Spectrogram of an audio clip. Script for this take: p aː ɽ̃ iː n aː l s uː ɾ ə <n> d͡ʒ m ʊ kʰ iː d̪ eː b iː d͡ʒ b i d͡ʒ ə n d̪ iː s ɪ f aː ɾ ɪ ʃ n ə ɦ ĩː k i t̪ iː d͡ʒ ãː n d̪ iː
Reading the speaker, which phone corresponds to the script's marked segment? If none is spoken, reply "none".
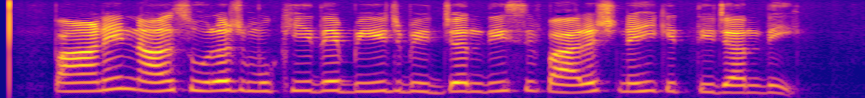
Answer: none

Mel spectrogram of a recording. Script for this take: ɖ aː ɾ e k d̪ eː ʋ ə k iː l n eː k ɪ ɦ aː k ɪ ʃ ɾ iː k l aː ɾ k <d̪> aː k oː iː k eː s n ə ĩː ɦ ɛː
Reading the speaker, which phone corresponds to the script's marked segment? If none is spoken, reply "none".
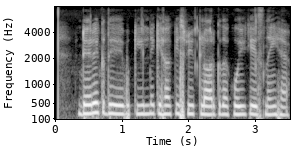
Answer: d̪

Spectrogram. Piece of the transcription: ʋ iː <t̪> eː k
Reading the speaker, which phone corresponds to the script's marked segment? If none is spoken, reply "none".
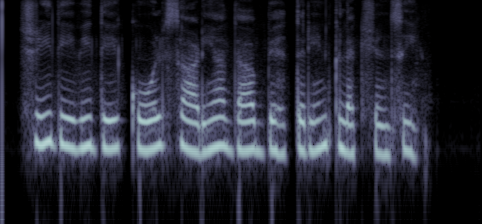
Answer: d̪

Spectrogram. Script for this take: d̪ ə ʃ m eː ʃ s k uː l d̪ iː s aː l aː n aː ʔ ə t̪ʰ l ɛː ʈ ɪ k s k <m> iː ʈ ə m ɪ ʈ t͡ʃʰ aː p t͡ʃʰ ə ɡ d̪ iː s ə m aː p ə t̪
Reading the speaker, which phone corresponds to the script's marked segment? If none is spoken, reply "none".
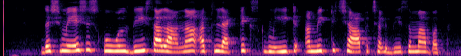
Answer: m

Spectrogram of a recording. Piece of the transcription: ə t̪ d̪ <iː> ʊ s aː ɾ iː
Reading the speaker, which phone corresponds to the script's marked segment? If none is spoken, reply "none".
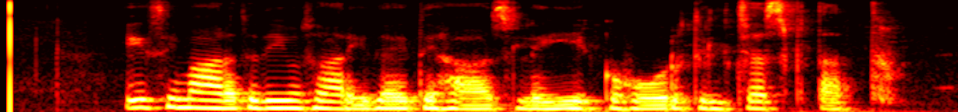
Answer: iː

